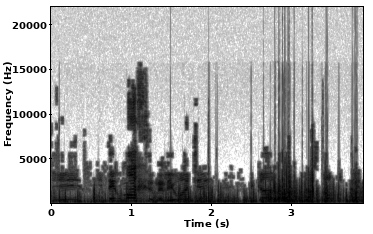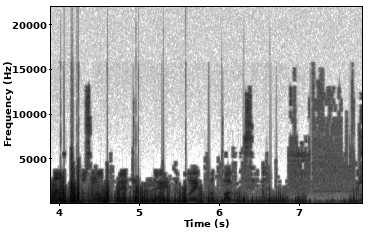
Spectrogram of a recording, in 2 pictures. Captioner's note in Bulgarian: чува се вятър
